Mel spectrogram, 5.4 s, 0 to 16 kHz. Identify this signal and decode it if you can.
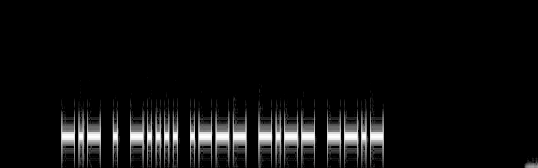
Morse code, heard as a keyed tone, about 34 wpm, 700 Hz. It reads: KE6JYQ
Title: Speed Racing - USA Call Signs 28wpm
